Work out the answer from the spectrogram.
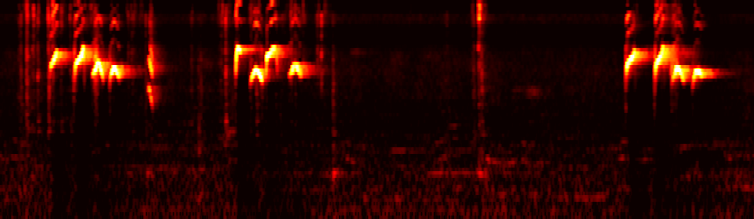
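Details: Young male Cinereous Tit calling as a lure for other tits: three phrases of bright chirps, each a few quick notes stepping downward, the last after a longer gap.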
